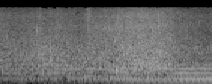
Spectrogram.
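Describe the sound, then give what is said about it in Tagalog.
Sea waves wash steadily against the seashore at nightfall in a continuous, fairly loud rush, with a low droning hum underneath and a hint of wind. No one speaks. “Pero ginabi na si Mang Celso sa paghihintay sa tabing dagat.”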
